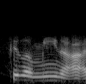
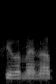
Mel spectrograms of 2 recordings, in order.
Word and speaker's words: Philomena: I've watched them all now, and this week's was Philomena, is how they say it in the movie. I would say Philomena, but Philomena, starring Dame Judi Dench.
